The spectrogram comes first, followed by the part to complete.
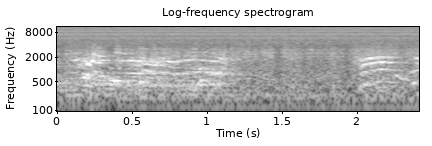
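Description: High-pitched, whiny vocal sounds in a few short calls that glide up and down, loudest in the first second and fading toward the end.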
